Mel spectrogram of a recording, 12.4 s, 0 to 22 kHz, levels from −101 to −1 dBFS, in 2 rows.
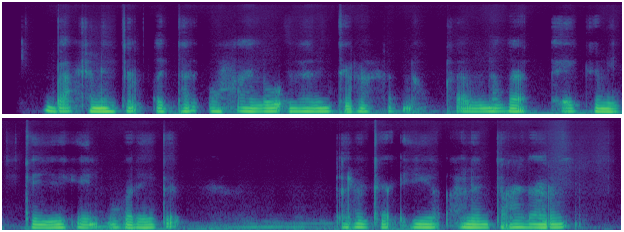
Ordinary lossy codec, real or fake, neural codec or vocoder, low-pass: none; fake; codec, 44.1 kHz, 2.6 kbps, DAC; 19.8 kHz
